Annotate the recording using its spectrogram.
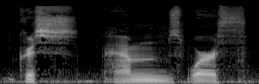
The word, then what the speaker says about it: Chris Hemsworth: Also, again, I mean, this guy, Chris Hemsworth.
